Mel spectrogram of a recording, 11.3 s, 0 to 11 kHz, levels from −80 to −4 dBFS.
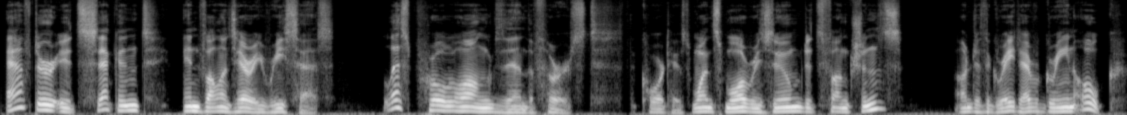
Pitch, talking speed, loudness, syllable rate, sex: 115 Hz, 110 wpm, -18 LUFS, 3.9 syllables/s, male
